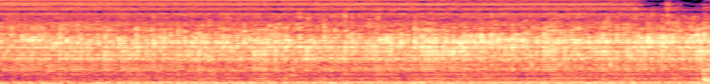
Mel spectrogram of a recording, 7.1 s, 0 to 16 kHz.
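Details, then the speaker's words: 1940 Frigidaire refrigerator after a compressor change, started on a partial refrigerant charge (under half a can, positive pressure); constant tinny rattle with no steady hum, compressor rough at startup while pressures equalize. "not sounding the best. Taking a minute to kind of equalize pressures and sounding a lot"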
